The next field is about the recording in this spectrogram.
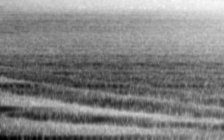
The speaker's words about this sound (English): Down he sank into an endless black, occasionally broken by the momentary images of Jaime Weiss, soaked in Torrio's own black blood, being dragged away by his men, and the deafening arrival of police cars.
